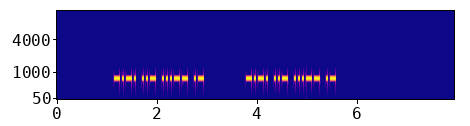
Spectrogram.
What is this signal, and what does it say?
Morse code, heard as a keyed tone, about 30 wpm, 700 Hz. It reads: CU3A CU3A
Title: DXCC-100 Call Signs - 4 Characters - Repeated 2x - 30wpm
